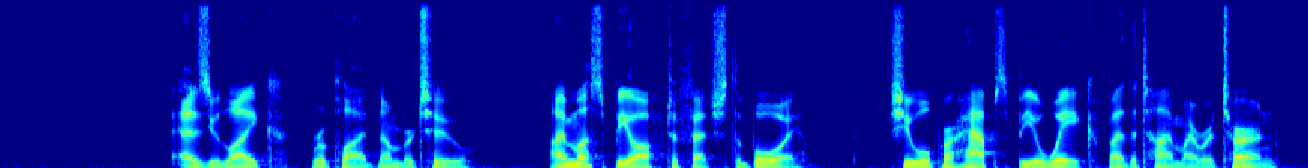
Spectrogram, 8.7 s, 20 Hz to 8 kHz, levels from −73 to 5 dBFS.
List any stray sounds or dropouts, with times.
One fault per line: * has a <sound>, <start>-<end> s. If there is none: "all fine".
all fine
